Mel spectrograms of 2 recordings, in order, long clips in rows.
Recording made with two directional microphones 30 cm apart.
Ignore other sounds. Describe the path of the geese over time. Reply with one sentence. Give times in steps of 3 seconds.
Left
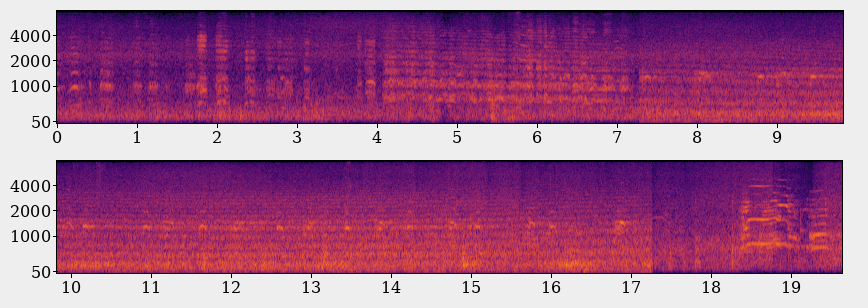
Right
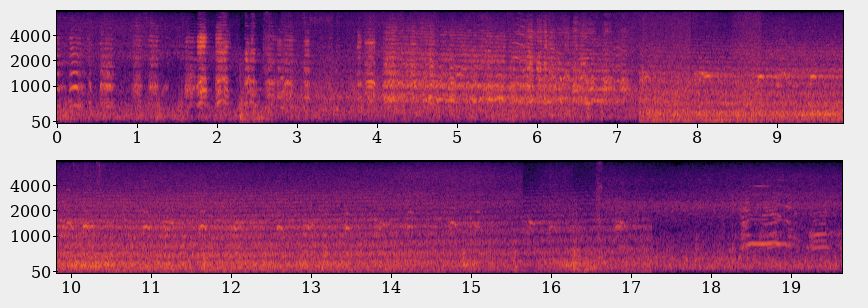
In this clip you hear the geese on the right from 0 s, in the centre from 9 s and on the left from 12 s.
